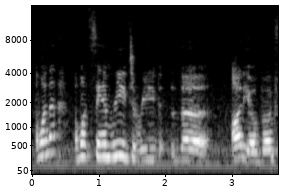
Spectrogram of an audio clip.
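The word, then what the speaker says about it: Sam Reid: It is Sam Reed.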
